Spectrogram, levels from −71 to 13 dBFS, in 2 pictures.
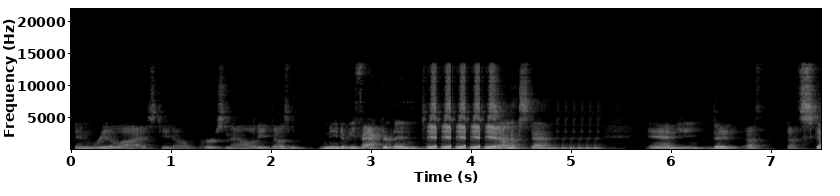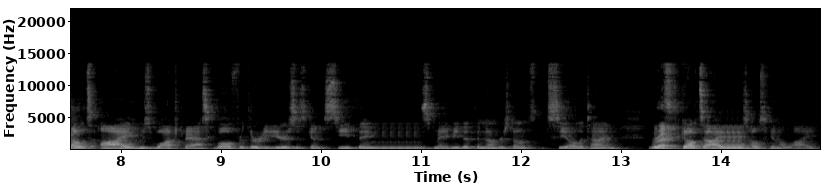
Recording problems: room echo; slight; dies away in 0.4 s
off-mic speech; somewhat distant
audio stuttering; 4 times, first at 3.5 s

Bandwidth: 13.5 kHz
